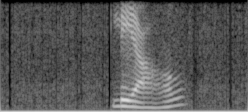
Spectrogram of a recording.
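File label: "lia3ng", Chinese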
